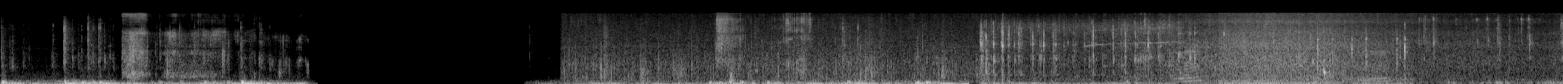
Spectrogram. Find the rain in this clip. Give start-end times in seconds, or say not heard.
5.6-15.5.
